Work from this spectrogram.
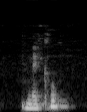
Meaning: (adjective) (Very) great or large; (adverb) 1. To a great extent 2. Frequently, often; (noun) 1. A great amount 2. A small amount 3. Great or important people as a class
- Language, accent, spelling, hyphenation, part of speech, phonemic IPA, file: English, Southern England, mickle, mick‧le, adjective / adverb / noun / determiner / pronoun, /ˈmɪk(ə)l/, LL-Q1860 (eng)-mickle.wav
